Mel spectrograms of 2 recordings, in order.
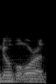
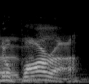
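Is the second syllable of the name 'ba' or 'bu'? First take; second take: bu; ba. First: The second syllable sounds like 'buo'. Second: The second syllable sounds like 'ba'. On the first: The speaker calls it wrong. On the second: The speaker calls it right.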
